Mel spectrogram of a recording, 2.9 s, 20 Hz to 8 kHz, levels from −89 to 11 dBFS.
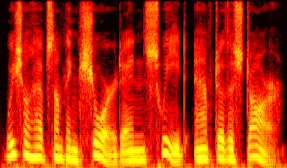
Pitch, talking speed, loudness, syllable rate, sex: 130 Hz, 210 wpm, -15 LUFS, 4.9 syllables/s, male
